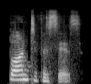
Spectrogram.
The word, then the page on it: pontifices: Indian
